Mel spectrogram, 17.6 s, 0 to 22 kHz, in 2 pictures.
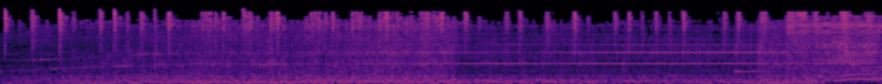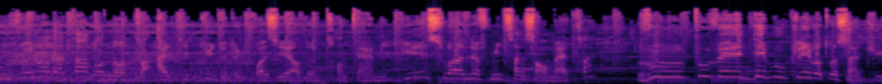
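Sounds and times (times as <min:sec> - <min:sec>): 
airliner engine roar while taking off: 0:00.0 - 0:12.4
speech: 0:09.6 - 0:17.6.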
